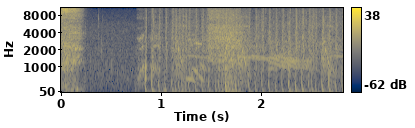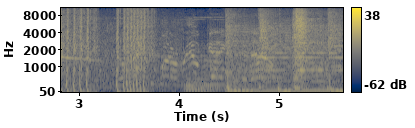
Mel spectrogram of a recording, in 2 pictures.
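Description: Rapid bursts of automatic gunfire from GTA: Liberty City Stories crackle loud and close, with brief pauses between volleys, over game effects and some voice.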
